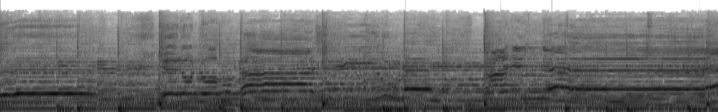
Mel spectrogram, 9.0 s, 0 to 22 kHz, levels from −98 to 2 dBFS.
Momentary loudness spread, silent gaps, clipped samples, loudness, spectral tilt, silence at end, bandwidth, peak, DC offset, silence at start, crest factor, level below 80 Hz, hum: 5 LU; none; under 0.1%; -11 LUFS; -4.5 dB/octave; 0 s; 15.5 kHz; 0 dBFS; under 0.1%; 0 s; 10 dB; -22 dBFS; none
